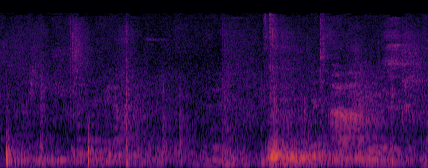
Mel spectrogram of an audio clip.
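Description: Wooden chess pieces knocked down on boards and a chess clock being pressed during fast bughouse play: a few sharp clacks, the loudest nearly three seconds in.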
